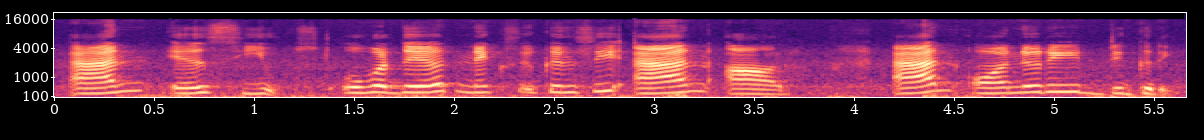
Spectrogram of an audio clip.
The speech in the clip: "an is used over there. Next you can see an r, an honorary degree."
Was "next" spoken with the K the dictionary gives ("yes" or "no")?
yes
